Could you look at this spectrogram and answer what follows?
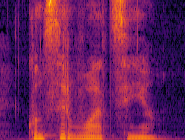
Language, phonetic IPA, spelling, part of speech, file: Ukrainian, [kɔnserˈʋat͡sʲijɐ], консервація, noun, Uk-консервація.ogg
- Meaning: conservation, preservation (the act of protecting something against decay)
